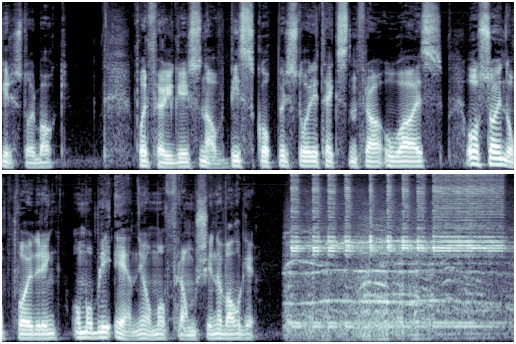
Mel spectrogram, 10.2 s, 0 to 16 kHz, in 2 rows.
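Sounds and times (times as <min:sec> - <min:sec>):
speech: 0:00.0 - 0:08.2
car horns honking in celebration: 0:08.0 - 0:10.2.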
